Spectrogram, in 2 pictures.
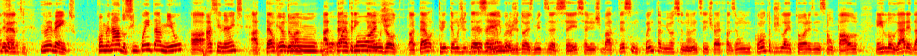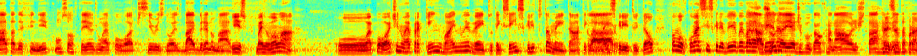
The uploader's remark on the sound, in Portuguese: Em um podcast especial gravado no aeroporto de Munique (Alemanha).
